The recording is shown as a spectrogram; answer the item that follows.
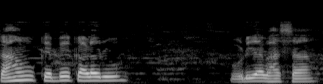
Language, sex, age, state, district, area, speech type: Odia, male, 45-60, Odisha, Kendrapara, urban, spontaneous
